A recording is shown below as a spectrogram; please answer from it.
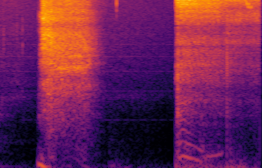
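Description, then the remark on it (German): Two deep, loud nasal sniffs, a short sharp one followed after a brief pause by a longer, drawn-out inhale, with no talking. “Kann ich, aber warte, ich, ich schnief jetzt mal tiefer.”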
